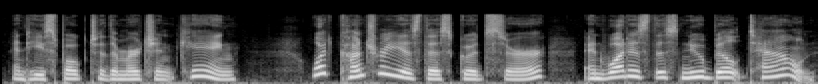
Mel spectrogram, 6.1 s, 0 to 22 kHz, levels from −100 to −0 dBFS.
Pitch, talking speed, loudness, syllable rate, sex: 220 Hz, 195 wpm, -18 LUFS, 4.5 syllables/s, female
